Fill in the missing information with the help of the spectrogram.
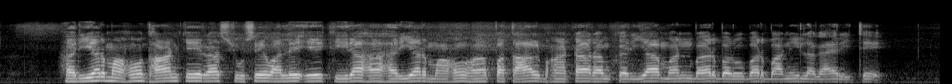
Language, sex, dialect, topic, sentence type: Chhattisgarhi, male, Western/Budati/Khatahi, agriculture, statement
